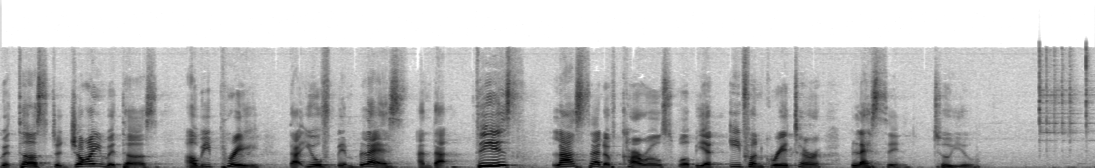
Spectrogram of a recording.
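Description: An elderly woman speaks with feeling through a microphone.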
